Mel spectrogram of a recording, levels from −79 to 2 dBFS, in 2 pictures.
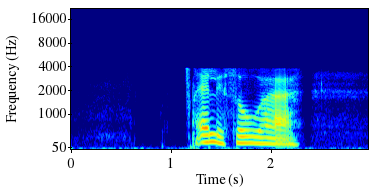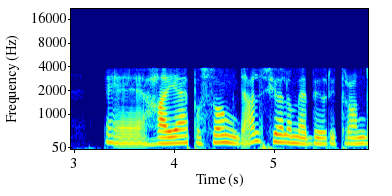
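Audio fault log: No faults are present: the speech is carried in a telephone-band channel consistent with G.711 A-law coding at 64 kbps, with nothing passing above 3.8 kHz and any quantisation noise faint at most.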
